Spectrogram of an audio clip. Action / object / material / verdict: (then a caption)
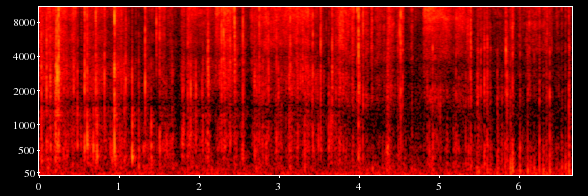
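scrape / thin printed paper sheet / paper / none. A thin, folded, printed paper sheet about postcard size is held in both hands while fingertips and long nails crinkle and scratch it. The result is a dense run of quiet, crisp crackles and rustles, mostly high-pitched with little low end.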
